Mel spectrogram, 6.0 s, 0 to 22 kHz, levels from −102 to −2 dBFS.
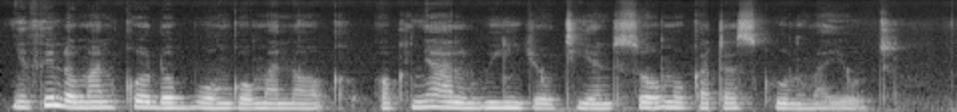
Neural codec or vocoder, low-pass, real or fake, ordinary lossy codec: vocoder, 44.1 kHz, 128 mel bands, Pupu-Vocoder; none; fake; none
